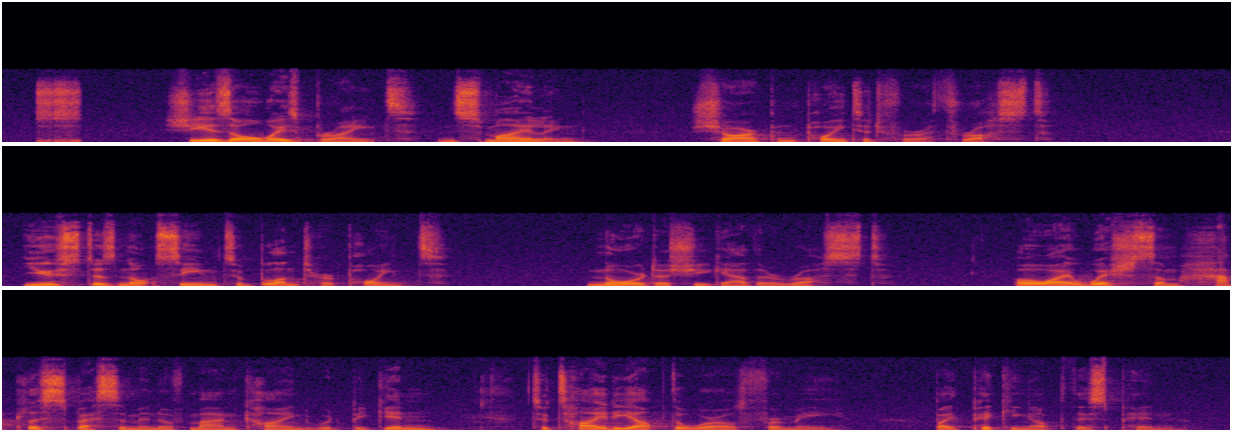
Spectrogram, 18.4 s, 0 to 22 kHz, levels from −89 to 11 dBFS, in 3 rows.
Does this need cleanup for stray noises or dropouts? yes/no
yes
